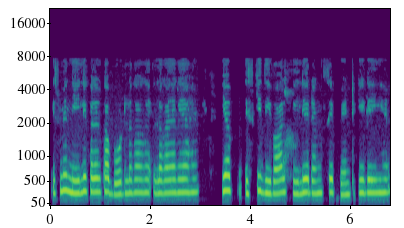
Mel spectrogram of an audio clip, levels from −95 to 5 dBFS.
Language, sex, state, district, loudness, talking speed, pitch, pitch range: Hindi, female, Bihar, Gopalganj, -18 LUFS, 175 wpm, 265 Hz, 255-275 Hz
